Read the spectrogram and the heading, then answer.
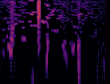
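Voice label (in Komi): кыв сеті, Komi, female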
